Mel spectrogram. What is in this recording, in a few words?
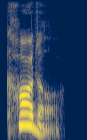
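"caudle", British English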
